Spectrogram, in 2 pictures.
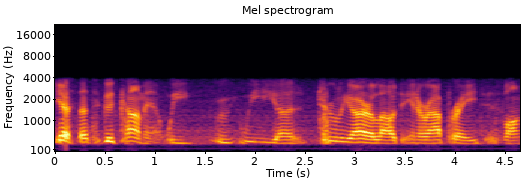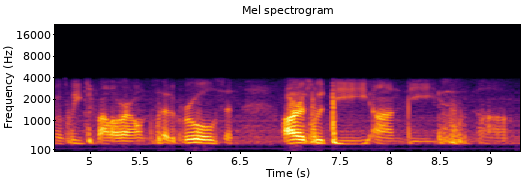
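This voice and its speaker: A man's voice: on the low side, little pitch movement, a little fast. A man running an on-air radio net as net control, speaking hesitantly with frequent ums, heard over a two-way radio transmission with static. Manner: hesitant, many ums and uhs. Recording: tinny radio line with faint static.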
